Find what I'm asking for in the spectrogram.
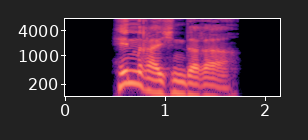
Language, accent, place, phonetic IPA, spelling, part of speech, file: German, Germany, Berlin, [ˈhɪnˌʁaɪ̯çn̩dəʁɐ], hinreichenderer, adjective, De-hinreichenderer.ogg
- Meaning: inflection of hinreichend: 1. strong/mixed nominative masculine singular comparative degree 2. strong genitive/dative feminine singular comparative degree 3. strong genitive plural comparative degree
